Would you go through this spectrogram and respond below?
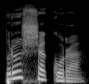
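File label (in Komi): прӧща кора, Komi, female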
